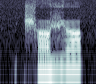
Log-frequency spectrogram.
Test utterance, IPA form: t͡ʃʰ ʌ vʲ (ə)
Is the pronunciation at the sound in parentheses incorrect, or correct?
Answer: incorrect: ʌ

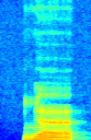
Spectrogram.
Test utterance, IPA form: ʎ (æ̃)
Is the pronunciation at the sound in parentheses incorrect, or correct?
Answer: incorrect: œ̃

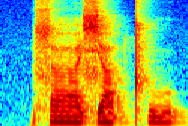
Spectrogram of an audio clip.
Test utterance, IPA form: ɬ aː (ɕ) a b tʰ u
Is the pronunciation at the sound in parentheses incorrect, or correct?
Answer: correct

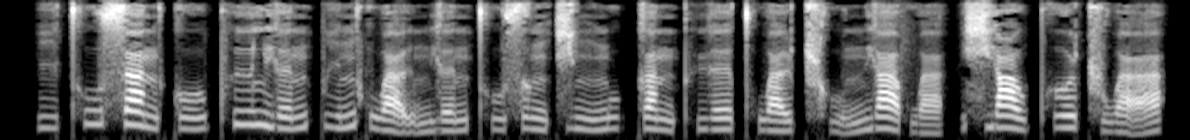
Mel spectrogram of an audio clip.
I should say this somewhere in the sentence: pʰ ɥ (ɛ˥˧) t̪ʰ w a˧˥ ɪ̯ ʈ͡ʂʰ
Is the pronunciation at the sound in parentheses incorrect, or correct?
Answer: incorrect: ɛ˥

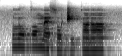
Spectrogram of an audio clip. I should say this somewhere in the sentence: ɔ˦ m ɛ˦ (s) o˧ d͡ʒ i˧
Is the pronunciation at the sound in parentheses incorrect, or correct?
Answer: correct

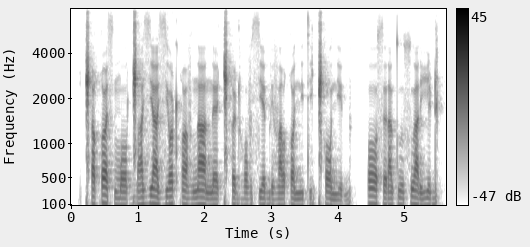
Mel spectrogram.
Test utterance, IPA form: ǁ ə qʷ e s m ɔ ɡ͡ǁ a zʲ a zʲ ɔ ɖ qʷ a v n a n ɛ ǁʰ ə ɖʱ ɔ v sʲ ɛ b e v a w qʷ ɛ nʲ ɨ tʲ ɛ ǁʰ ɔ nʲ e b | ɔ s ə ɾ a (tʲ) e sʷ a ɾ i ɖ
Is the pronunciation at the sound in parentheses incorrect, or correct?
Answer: incorrect: tʷ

